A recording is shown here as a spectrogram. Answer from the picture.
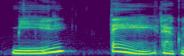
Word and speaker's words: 밀대: 말이고이 꾸며 주는 말에 리을 받침이 초성 디귿을 만나면 쌍디귿 소린 뜨로 바뀌어서 밀 때라고 읽어요 밀때 예문 읽어 볼게요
